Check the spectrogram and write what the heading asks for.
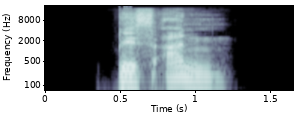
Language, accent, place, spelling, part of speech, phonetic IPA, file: German, Germany, Berlin, biss an, verb, [ˌbɪs ˈʔan], De-biss an.ogg
- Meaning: first/third-person singular preterite of anbeißen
